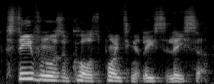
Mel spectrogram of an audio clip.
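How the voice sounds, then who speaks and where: A man reading a first-person action story aloud in a lively way, voicing gunfire sound effects himself. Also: a little high, quick pace. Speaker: audiobook reader.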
